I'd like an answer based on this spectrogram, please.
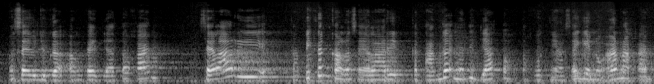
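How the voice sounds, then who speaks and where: A woman recounts eerie events in relaxed conversation, hesitant and full of fillers, her pitch jumping up as she talks. Her fairly high voice sounds distant from the mic, carried in a long, echoing hall, with clear background noise. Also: fairly quick. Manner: hesitant, many fillers, sudden rises in pitch. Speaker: podcast guest telling ghost stories. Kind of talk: casual storytelling conversation.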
